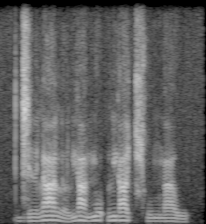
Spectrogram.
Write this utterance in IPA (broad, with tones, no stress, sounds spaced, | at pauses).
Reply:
d͡z e˧ l a˦ l ə˨˩ l j a˥˧ n̪ o˦ ʔ l j a˦ t͡ɕʰ u˧ ŋ a˥˧ w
